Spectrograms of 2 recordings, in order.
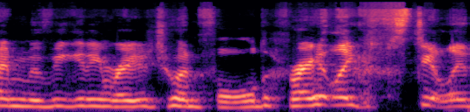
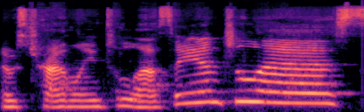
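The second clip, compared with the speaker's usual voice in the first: high-pitched, derisive put-on mocking voice; 5 semitones higher than usual. Recapping an episode, quoting Claire: mocking Claire voice. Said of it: "making fun of Claire mocking voice".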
